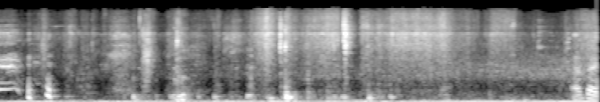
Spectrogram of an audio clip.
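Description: Cardboard box and plastic packing rustling and crinkling, with scattered light clicks and knocks, as a new wheel is unpacked from its box.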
